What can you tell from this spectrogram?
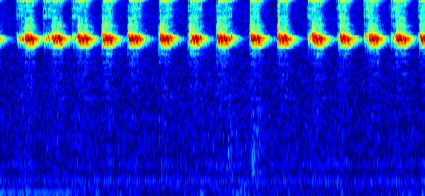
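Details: Steady series of high, trilled cricket chirps, each a short pulsed burst, evenly spaced about three and a half per second, clear against a quiet background.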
